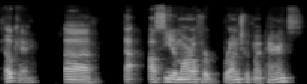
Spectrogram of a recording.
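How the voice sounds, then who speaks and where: A man acts out an insecure, jealous boyfriend in a naturalistic comedy table read. His mid-pitched voice hesitates and stammers as he makes his case. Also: fairly even intonation, normal speed, a little mellow, natural voice. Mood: deflated. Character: insecure, jealous boyfriend, unemployed grad student. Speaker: actor in a screenplay table read.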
